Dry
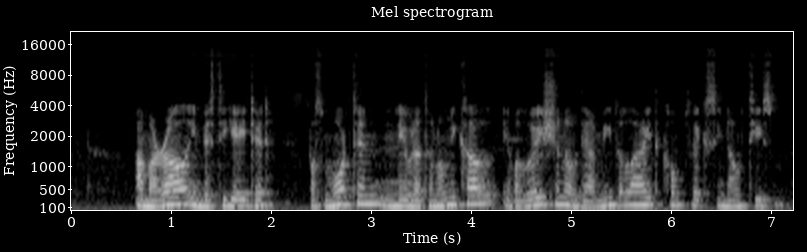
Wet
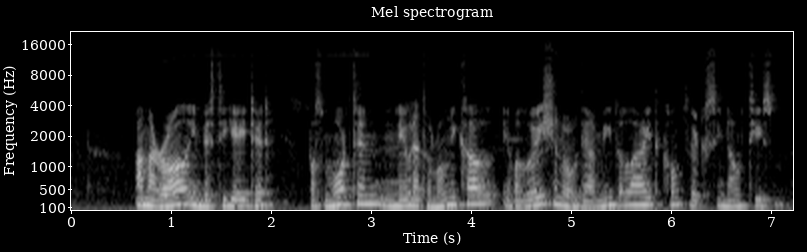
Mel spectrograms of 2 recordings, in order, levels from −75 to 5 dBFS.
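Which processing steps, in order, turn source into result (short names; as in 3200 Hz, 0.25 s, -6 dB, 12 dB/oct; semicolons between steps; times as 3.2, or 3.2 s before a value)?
2.55–2.98 high shelf 8700 Hz +7.5 dB; record warp 45 rpm, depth 250 cents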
